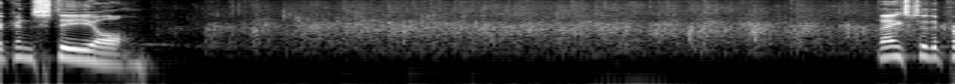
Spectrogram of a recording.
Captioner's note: applause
